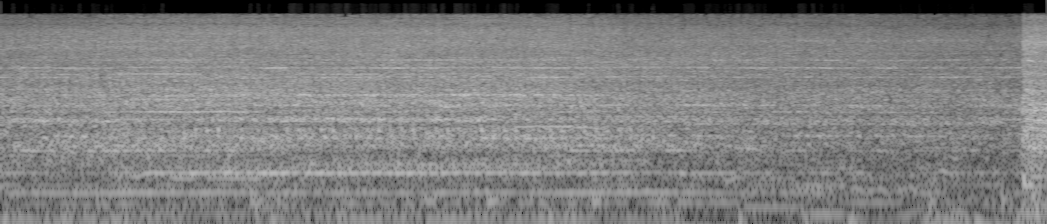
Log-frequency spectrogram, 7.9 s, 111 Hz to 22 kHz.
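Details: 2009 Mitsubishi Outlander after repair of a crackling engine noise (bearing/belt-side parts serviced), before the AC gas recharge. Smooth, even idle hum with a steady airy hiss and no knocks, squeals or belt chirp; engine runs healthy.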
